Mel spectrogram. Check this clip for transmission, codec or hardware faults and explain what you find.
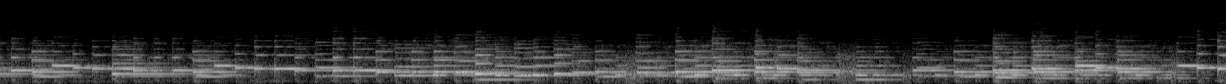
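Four short dropouts break up the music, at 6.25 to 6.35 s (100 ms), 8.39 to 8.55 s (160 ms), 9.03 to 9.11 s (80 ms) and 11.71 to 11.75 s (40 ms). Each sounds like sound dropped by the voice detector: the music briefly gives way to flat comfort noise, then returns. The likely cause is the sender's discontinuous transmission misjudging the music as background and pausing transmission, which fits Opus DTX behaviour.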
